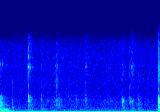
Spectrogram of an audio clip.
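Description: A few separate keystrokes on a computer keyboard, unevenly spaced.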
